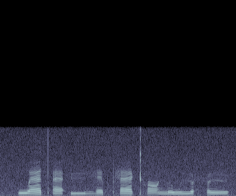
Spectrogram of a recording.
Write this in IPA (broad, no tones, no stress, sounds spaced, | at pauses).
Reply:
w æ tʼ æ ʔ yː ɦ ɛ pʰ æ kʰ ɑ ŋ ɵ w ʉ ħ ø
